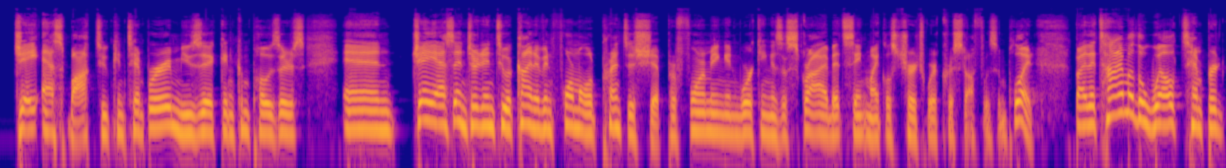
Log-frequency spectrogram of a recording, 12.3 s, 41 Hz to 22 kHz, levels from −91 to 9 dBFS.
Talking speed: 175 wpm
